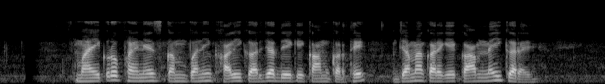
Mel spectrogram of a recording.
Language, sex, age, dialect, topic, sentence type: Chhattisgarhi, male, 25-30, Central, banking, statement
